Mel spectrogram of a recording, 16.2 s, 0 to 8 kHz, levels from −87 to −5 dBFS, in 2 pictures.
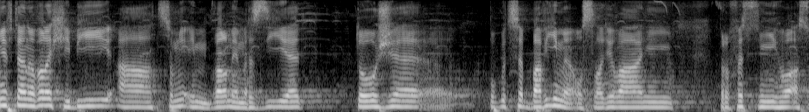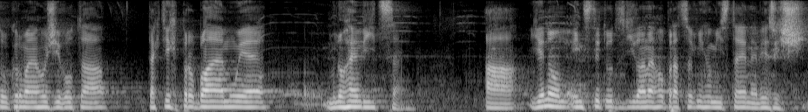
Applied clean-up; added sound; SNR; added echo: neural separator model SepFormer DNS4.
